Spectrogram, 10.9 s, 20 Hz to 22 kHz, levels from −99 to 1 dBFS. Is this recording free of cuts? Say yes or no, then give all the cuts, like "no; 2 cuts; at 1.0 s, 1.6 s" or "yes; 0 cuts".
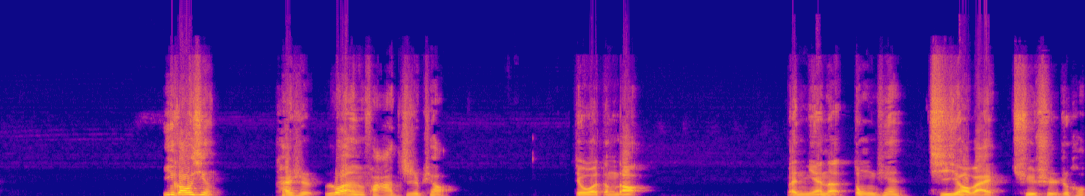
no; 2 cuts; at 5.6 s, 9.2 s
